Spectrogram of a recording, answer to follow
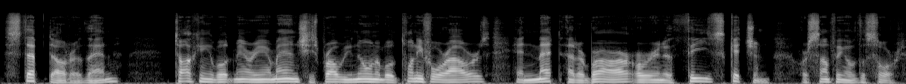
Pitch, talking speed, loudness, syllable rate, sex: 110 Hz, 185 wpm, -18 LUFS, 5.4 syllables/s, male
